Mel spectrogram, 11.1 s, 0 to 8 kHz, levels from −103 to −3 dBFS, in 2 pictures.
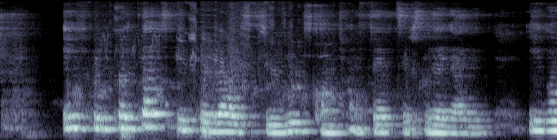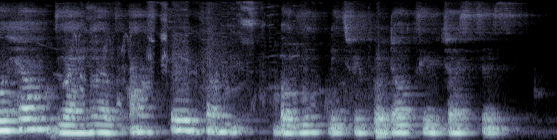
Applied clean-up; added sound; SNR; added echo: neural separator model SepFormer DNS4.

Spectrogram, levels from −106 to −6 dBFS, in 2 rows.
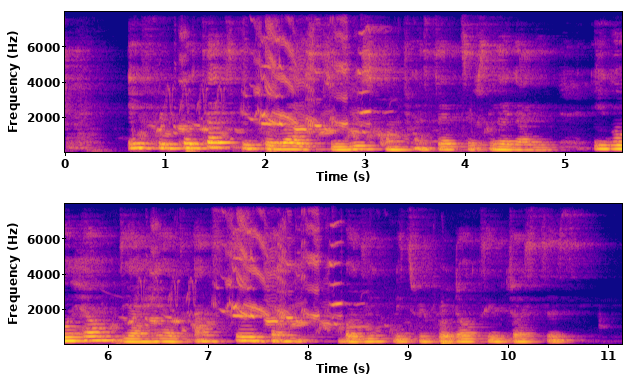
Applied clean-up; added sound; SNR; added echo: none; Bird; 14 dB; reverberation time 0.7 s.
